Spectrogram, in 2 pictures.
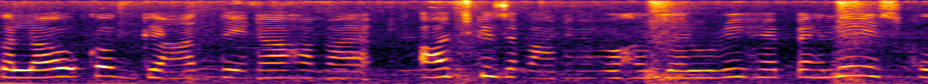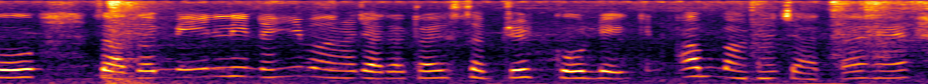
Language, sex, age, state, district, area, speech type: Urdu, female, 18-30, Uttar Pradesh, Gautam Buddha Nagar, urban, spontaneous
